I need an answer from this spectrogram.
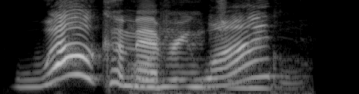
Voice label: female saying friendly welcome everyone

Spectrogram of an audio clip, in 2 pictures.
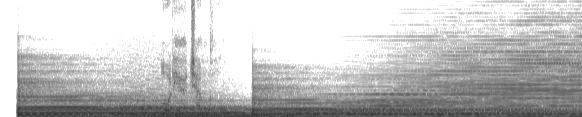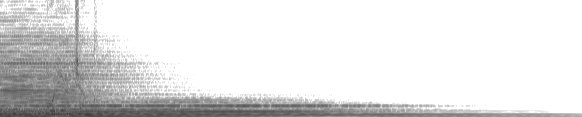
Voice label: wild west accent

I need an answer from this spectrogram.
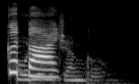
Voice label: cartoon girl "goodbye"

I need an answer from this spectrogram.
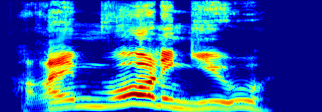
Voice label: knight vocal im warning you

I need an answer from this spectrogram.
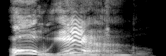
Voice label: male voice oh yeah

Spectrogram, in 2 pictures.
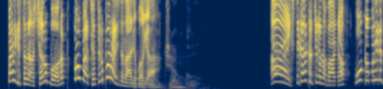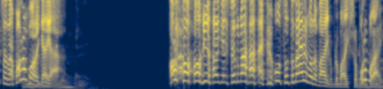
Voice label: cartoon voice funny talking

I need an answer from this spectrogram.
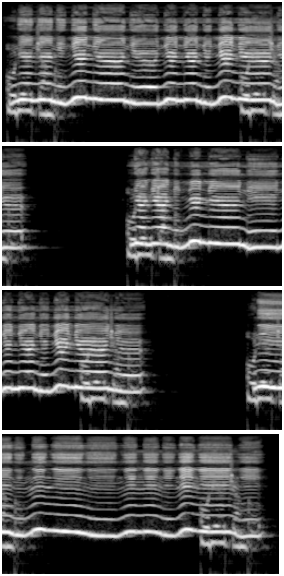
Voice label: girl teasing fail

